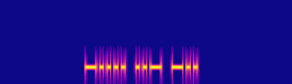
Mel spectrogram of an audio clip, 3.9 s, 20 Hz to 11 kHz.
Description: Morse code, heard as a keyed tone, about 25 wpm, 700 Hz. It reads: 6UD
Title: Three Challenging Letter-Number Combinations 25wpm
